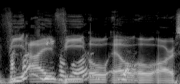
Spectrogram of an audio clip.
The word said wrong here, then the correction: Vivalore: Say it again, Susan. – Yes, Vivalore.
